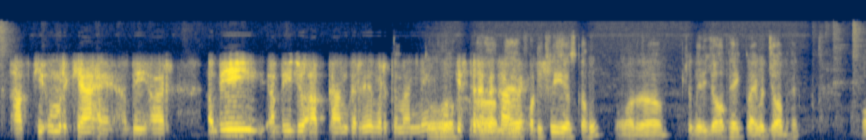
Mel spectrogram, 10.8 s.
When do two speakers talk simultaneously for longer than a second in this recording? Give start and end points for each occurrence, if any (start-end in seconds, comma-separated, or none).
5.3-6.7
